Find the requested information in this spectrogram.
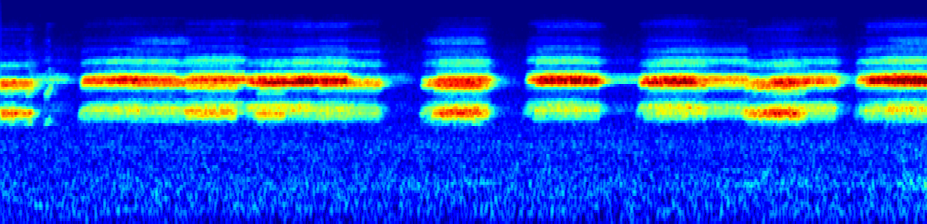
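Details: Frogs trilling through a summer night behind a Northern Virginia home, with a run of long, grating trills followed by shorter bursts about a second long at regular intervals, and a few clicks at the start.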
